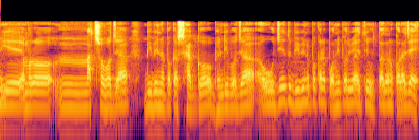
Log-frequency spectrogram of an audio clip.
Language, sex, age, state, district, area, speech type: Odia, male, 60+, Odisha, Jajpur, rural, spontaneous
